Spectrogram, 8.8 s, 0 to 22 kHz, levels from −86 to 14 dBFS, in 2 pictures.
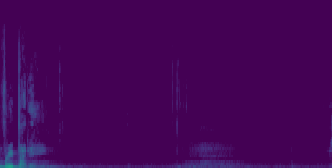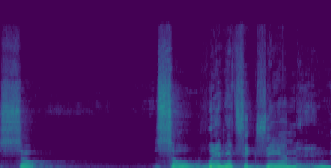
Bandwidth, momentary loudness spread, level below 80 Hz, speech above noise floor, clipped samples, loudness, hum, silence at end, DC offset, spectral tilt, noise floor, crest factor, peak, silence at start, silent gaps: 19 kHz; 15 LU; -74 dBFS; 44 dB; under 0.1%; -35 LUFS; none; 0 s; under 0.1%; -5 dB/octave; -79 dBFS; 22 dB; -16 dBFS; 0 s; none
